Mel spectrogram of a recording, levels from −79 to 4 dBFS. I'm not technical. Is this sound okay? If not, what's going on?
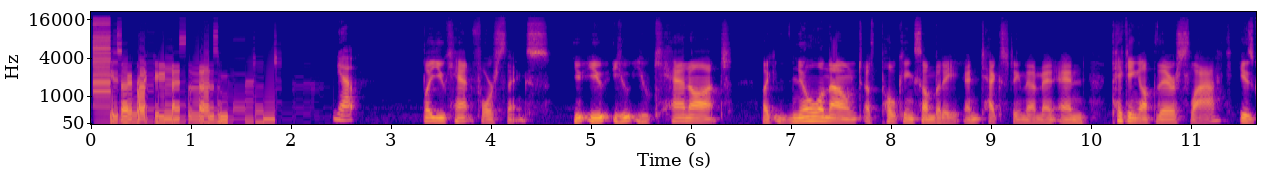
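No. From 0.01 to 2.42 s there's robotic sound from repeated short buffers: a flat, metallic 100 Hz buzz that stays at one pitch, likely from tiny 10 ms audio chunks being repeated.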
